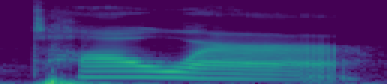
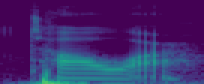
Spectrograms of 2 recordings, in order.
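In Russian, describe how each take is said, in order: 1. Слово заканчивается слышимым звуком r. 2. Слово заканчивается без звука r. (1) "Р в американском произносим" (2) "В британском это будет как tower"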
